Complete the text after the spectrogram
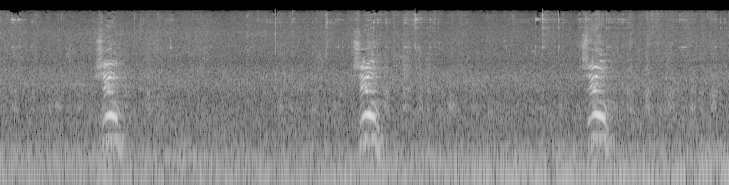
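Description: Dogs bark outdoors.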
